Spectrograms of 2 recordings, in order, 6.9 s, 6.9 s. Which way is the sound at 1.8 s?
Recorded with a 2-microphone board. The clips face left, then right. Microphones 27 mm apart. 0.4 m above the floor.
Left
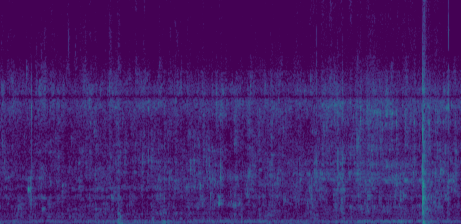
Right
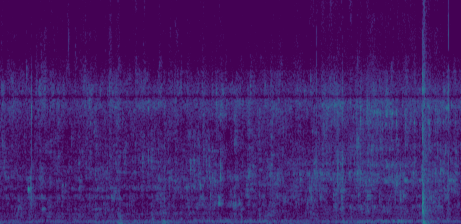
70° left (ahead or behind).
